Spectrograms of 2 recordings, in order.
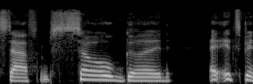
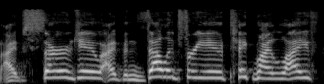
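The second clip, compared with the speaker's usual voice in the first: crying out to God; 7 semitones higher than usual. Retold or imitated. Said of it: "Elijah kind of crying out".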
